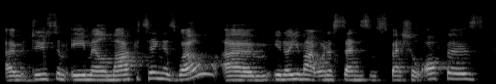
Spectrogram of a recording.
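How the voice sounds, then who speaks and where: A woman's voice: medium pitch, fairly even intonation, moderate pace. A woman from Leeds with a Yorkshire accent, running a marketing workshop on a webinar in a chatty, practical way, with frequent ums and you-knows. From Leeds, England. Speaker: marketing trainer.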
